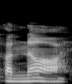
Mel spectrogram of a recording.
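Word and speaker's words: ana (עָנָה): So the word anah is the Hebrew word that was used, and it's spelled A-N-A, but it's pronounced A-W-N-A-W, ana, and it means to afflict, to humble, or to force.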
